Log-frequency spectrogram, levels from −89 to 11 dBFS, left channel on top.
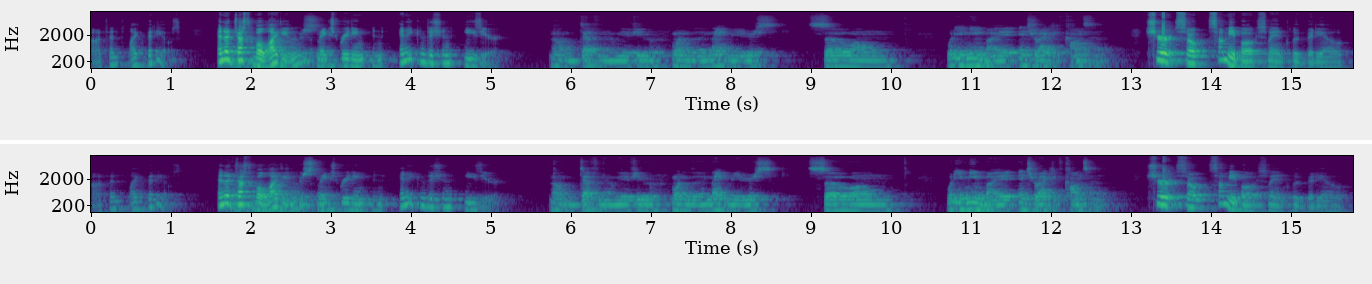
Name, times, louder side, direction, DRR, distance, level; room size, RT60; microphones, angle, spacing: voice 1, 0.0-0.9 1.6-5.0 13.2-15.6, left 5 dB, 75° left, 11 dB, 0.4 m, -30 dB
voice 2, 1.7-2.0 2.2-2.3 2.6-3.1 5.7-8.5 9.0-10.0 10.7-12.7, right 2 dB, 65° right, -4 dB, 1.0 m, -37 dB
10.0 x 4.8 x 3.0 m, 0.71 s
head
